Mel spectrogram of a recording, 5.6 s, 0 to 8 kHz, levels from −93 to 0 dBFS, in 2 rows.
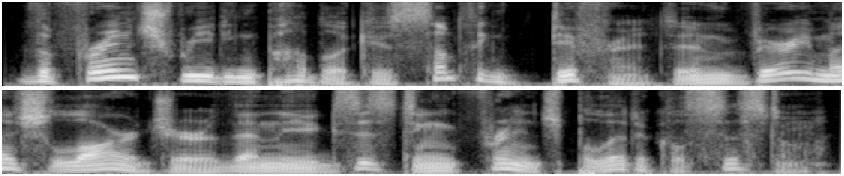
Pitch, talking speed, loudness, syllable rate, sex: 110 Hz, 180 wpm, -18 LUFS, 5.8 syllables/s, male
